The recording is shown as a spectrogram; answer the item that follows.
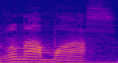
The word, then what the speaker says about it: Ваномас: Правильно произносите? Ваномас, а не как-либо иначе, чтобы вы знали.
